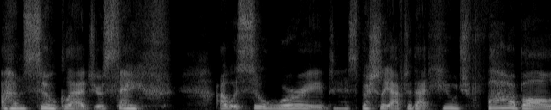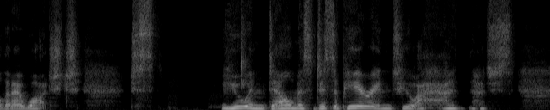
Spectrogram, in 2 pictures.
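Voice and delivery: bawling, high-pitched, tearful sobbing with relief.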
